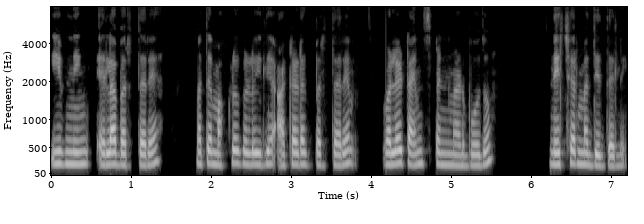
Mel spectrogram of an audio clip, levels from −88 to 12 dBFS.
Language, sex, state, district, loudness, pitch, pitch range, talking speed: Kannada, female, Karnataka, Mysore, -19 LUFS, 205 Hz, 195-215 Hz, 115 wpm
